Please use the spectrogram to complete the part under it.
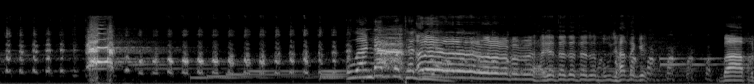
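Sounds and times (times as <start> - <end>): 
hens and roosters squawking in a coop: 0.9 - 4.1
speech: 3.7 - 4.6, 5.5 - 7.5.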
